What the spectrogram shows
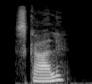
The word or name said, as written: skræl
